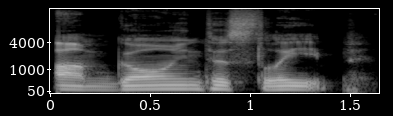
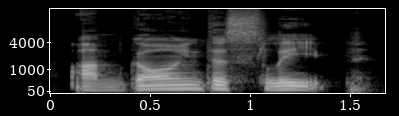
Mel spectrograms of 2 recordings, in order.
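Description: The two takes are said the same way.

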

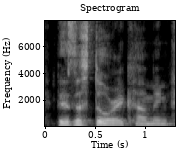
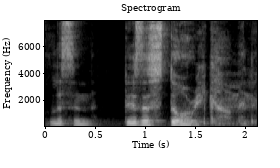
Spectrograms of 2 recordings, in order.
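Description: First: Said in the usual way. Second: Hushed teasing whisper. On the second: Acted. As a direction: lean in and whisper it.

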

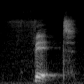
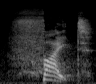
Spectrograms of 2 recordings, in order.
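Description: First: "Fit" with a short, relaxed i; short-vowel demo of "Fit". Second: "Fight" with a wide, long i glide; long-vowel demo of "Fight". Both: Shown as a demonstration. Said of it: "very different than the long I sound".

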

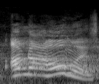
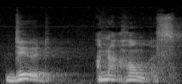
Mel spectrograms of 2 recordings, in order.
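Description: First: High, loud echo of disbelief; incredulous repeat. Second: Low, matter-of-fact correction after a pause; deadpan reply. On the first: Repeats the man's line, amazed. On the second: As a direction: set him straight, low and unhurried. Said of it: "finally paused, and, and he said". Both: Retold or imitated.

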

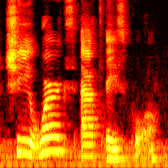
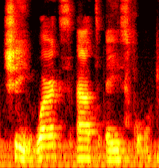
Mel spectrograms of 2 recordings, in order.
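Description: First: Slow, with "works" lifted; slow model sentence. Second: Slow plain repeat. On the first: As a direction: model it slowly for learners. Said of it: "teacher demo sentence". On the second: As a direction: say it once more slowly. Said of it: "repeated demo". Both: Shown as a demonstration.

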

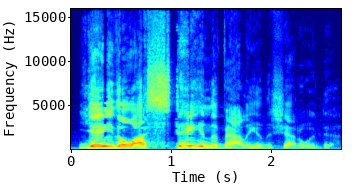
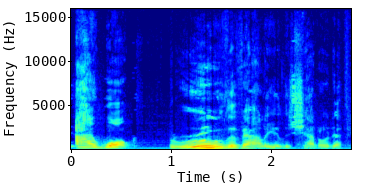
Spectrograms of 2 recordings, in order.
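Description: First: Said in the usual way. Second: Through leaned on, low and soft; quoting the psalm, stressing through. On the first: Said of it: "It is not". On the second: Shown as a demonstration. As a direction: land on the word through. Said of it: "It is".

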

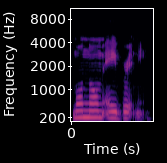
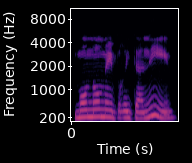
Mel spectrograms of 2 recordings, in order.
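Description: First: Brittany in American English, "BRIT-nee", after the French; French phrase ending in a plainly American Brittany; Americanized name. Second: Brittany said the French way, "bree-tah-NEE"; smooth French-accented Brittany, flowing from Mon nom est. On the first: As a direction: switch to an American accent for Brittany. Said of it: "saying your name in the Americanized version". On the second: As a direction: give the name Brittany a French accent, all syllables sounded. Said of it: "say your name with a French accent". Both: Shown as a demonstration.

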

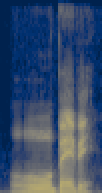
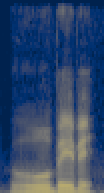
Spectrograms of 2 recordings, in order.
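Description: No difference in how they are said.

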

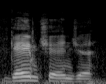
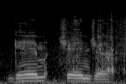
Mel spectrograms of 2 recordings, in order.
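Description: First: Said in the usual way. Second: "game changer" slow and softer, falling on "game"; savouring emphasis. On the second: Real, not acted. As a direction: drawl out "game changer" with relish.

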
